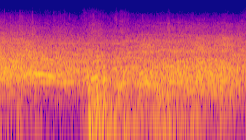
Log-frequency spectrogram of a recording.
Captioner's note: body thuds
